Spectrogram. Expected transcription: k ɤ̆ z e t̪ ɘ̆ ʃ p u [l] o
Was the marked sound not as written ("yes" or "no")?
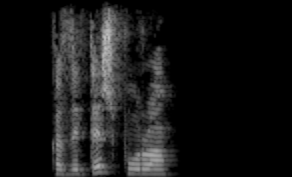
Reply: yes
